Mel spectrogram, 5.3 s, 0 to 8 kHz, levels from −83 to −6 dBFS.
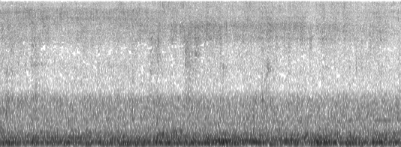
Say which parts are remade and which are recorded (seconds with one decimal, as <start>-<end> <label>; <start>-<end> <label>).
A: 0.0-3.0 recorded; 3.0-4.8 remade; 4.8-5.3 recorded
